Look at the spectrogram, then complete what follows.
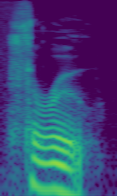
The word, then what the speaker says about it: threw: throw in the past threw making the long ooh sound through example he threw the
